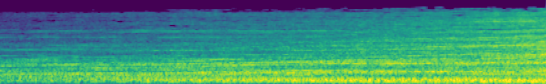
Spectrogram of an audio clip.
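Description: An edited-in suspense riser sound effect, a rising whoosh that climbs in pitch and grows steadily louder, building up to a reveal.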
